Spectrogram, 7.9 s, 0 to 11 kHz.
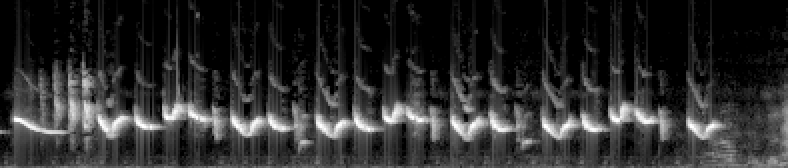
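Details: Chinese hwamei in a cage at 2 a.m., bound for Vũng Tàu, singing a rich, continuous run of varied whistled phrases, rising and falling notes repeated in quick succession, ending with a brief rustle.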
